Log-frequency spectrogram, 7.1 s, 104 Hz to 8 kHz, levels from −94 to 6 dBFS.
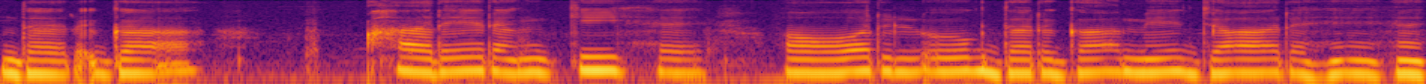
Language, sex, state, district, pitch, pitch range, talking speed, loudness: Hindi, female, Uttar Pradesh, Hamirpur, 190 Hz, 180-195 Hz, 100 wpm, -14 LUFS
